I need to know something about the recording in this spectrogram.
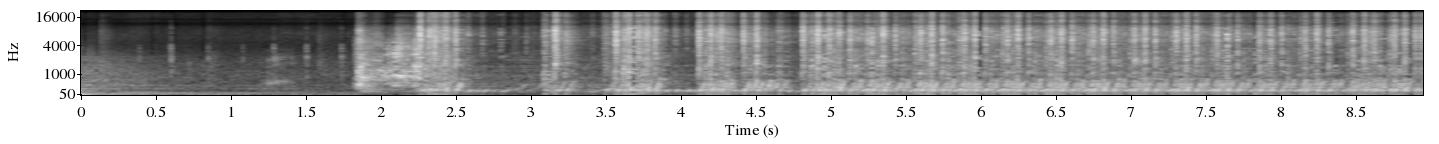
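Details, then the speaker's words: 1966 VW Bus flat-four engine from a barn, running on fuel poured into the carburetor, choke on: cranks, catches after stumbles, then holds a high busy idle; carburetor throttle sticking, not returning. "the car was kind of sticking to it's not return it step it up it's got a stepper on this is as the choke warms up it turns itself off and the idle comes down lower and lower"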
